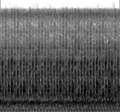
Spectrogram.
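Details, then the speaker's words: Chevrolet Cruze LT engine at idle: fast, even metallic rattle from the timing gears, heard more toward the rear intake side; typical of intake cam phaser rattle. "Dale marcha pueden escuchar este ruido viene de esta parte de aquí de los engranes"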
